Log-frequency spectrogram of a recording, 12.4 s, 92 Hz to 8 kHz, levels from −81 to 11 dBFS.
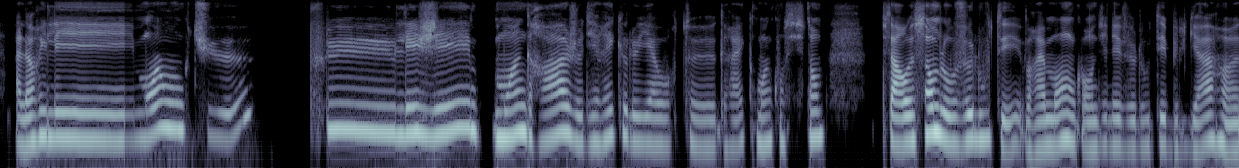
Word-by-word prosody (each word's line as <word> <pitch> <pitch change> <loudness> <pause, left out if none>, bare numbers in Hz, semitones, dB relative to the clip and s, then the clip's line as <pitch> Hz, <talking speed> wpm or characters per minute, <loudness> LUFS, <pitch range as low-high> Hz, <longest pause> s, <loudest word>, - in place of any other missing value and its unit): Alors 180 +3 +1
il 210 -1 +2
est 195 -1 +1
moins 215 +6 +1 0.2
onctueux, 215 -2 -5 0.7
plus 250 -2 +1
léger, 230 +3 +3 0.2
moins 210 +3 +4
gras, 210 +2 +2
je 190 -4 -2
dirais 185 +4 -4
que 220 - -4
le 185 -2 -4
yaourt, 175 0 -7
heu, 165 -1 -7
grec, 165 +3 -10
moins 180 +1 -3
consistant. 205 +3 -5 0.6
Ça 175 -2 +6
ressemble 210 +5 +6
aux 185 - +2
veloutés, 190 -3 -2
vraiment 170 +5 -1
quand - - -7
on - - -3
dit: 170 +2 -8
«Les 170 0 -4
veloutés 160 +2 -7
bulgares», 160 +4 -4
heu, - - -2
195 Hz, 145 wpm, -22 LUFS, 175-220 Hz, 0.7 s, Ça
